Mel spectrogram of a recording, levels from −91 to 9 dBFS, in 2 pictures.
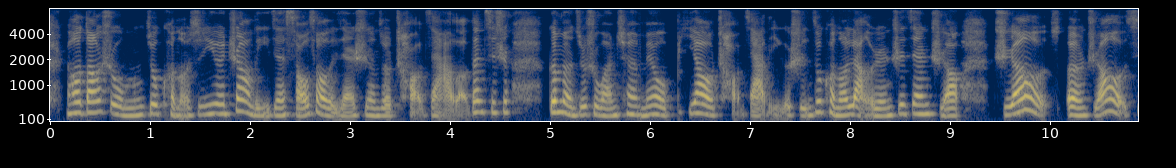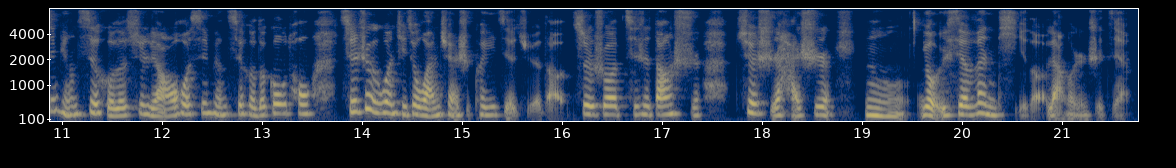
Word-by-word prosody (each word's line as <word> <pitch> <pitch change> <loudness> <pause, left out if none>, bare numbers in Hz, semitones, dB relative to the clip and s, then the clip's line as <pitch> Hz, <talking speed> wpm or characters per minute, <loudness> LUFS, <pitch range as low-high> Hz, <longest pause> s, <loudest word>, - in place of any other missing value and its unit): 然 255 +1 0
后 275 - +6
当 280 +1 +5
时 285 -4 -2
我 225 - +1
们 200 +2 -2
就 245 +2 +2
可 235 -2 -4
能 195 - -3
是 205 +2 -8
因 240 +3 -2
为 245 - +1
这 245 +7 +2
样 280 -4 +3
的 200 - -2
一 200 - -5
件 200 -1 -1
小 215 -2 +2
小 225 -1 +4
的 - - -1
一 - - -9
件 - - -1
事 210 0 -6
情 195 -1 -1
就 195 - 0
吵 - - -3
架 - - -4
了。 360 0 -2
但 290 +1 +1
其 285 -1 -5
实 285 +1 -3 0.4
根 290 0 +8
本 235 -5 +4
就 215 +1 0
是 225 - -3
完 195 -1 0
全 225 0 -1
没 210 - -1
有 225 -3 +3
必 215 +8 -21
要 255 -5 +5
吵 210 - -7
架 - - 0
的 - - -10
一 - - -12
个 - - -6
事 - - -6
情， 195 - -2
就 290 - +1
可 280 -2 0
能 205 0 +3
两 225 - +5
个 - - -3
人 190 +1 0
之 240 +3 -2
间， 240 0 +2
只 245 - -6
要 195 +1 +4 0.3
只 215 - -6
要 285 +1 +7 0.2
嗯， 210 -2 +6
只 - - -8
要 305 +1 +4
心 315 +1 -10
平 230 -6 -3
气 240 +2 -1
和 210 -7 -2
地 195 +1 +2
去 210 +3 -7
聊， 200 -2 +1
或 240 - +1
心 255 +3 -6
平 225 -4 -4
气 230 +1 -5
和 220 -4 -4
地 210 +2 -3
沟 250 +2 +1
通， 245 0 0 0.3
其 290 - -1
实 295 - -1
这 380 - +3
个 295 - +1
问 270 -1 +1
题 255 -4 -5
就 230 0 +2
完 200 0 +2
全 220 -2 -4
是 210 - -9
可 225 - -10
以 215 0 -5
解 210 - -8
决 - - -14
的。 355 -3 -8
其 240 - -3
实 225 - +4
说， 225 0 +2
其 220 0 -11
实 225 -1 -3
当 225 +2 +2
时 225 -4 -11 0.4
确 270 -4 0
实 250 -4 -3
还 210 - -4
是， 210 0 -3 0.3
嗯， 200 +1 0
有 205 -2 +3
一 - - +1
些 220 +2 +2
问 230 -1 -1
题 215 +2 -14
的， 345 +1 -8
两 - - -2
个 - - -9
人 - - -12
之 - - -14
间。 - - -15
225 Hz, 320 characters per minute, -22 LUFS, 210-255 Hz, 0.4 s, 根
